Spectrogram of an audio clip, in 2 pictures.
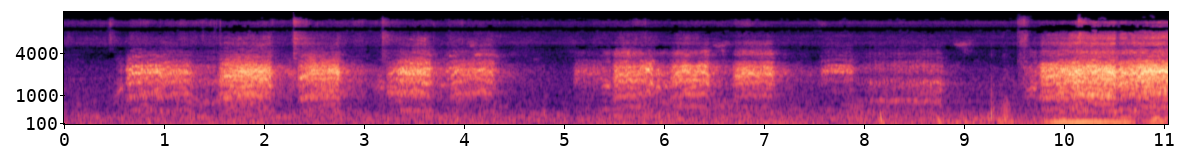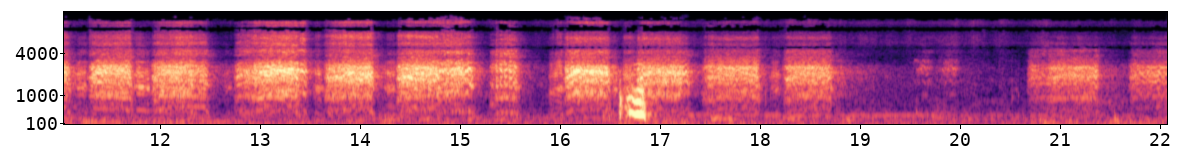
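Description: Macaws squawking: harsh, raucous calls in quick runs of several squawks each, with short pauses between runs and one sharp louder note about three-quarters of the way through.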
